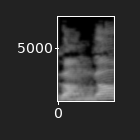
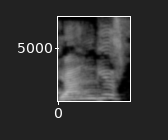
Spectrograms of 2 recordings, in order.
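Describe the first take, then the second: First: The word ends with an open a vowel. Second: The word ends with an s sound. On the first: The speaker calls it right. "वो गंगा उसको पढ़ते हैं" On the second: The speaker calls it wrong. "गैंगेस पढ़ेगी उसको"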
